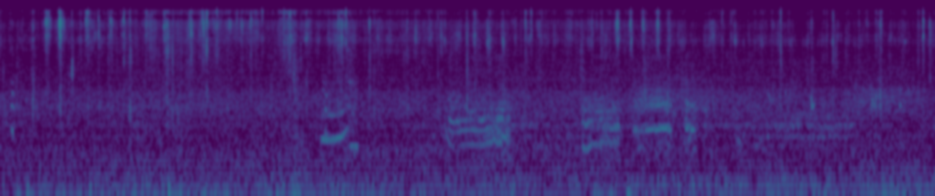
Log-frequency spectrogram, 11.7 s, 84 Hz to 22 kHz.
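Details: Several brief, tonal guinea pig squeaks, recorded 12 March 2021, come and go in small clusters, some wavering slightly in pitch, over a constant low rumble with occasional clicks and knocks.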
